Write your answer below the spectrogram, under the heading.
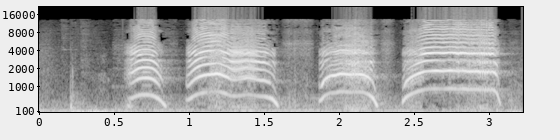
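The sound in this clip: Screaming: four loud, drawn-out cries, each arching up in pitch and then falling away, with the later ones longer.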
